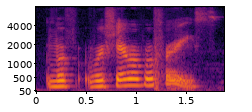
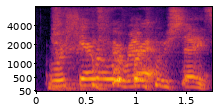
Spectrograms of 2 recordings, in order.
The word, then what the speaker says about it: Ferrero Rocher: Rochero Refreeze. What? Is that even like what was that? I don't know how to say them. Rocheros? Ferrero Rochers or something.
